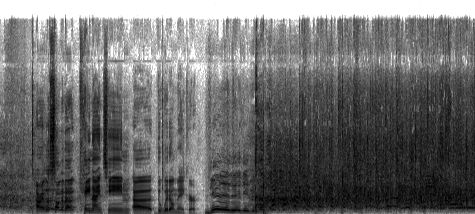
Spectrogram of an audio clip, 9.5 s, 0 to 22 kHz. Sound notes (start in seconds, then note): 5.1 applause and laughter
